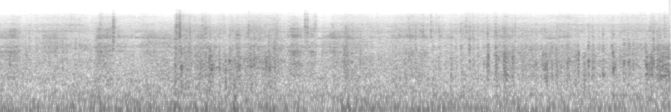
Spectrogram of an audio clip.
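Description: Downhill mountain bike descending a dirt and gravel trail at speed: wind buffets the camera microphone with a heavy low rumble, over the hiss of tyres on loose ground and scattered sharp clicks and rattles from the bike over bumps.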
